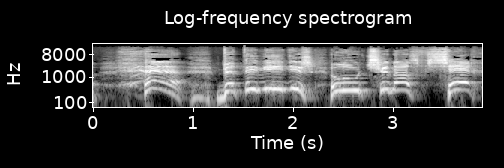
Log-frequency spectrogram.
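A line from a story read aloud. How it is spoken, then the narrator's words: Exclaimed. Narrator (Russian): воскликнул он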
